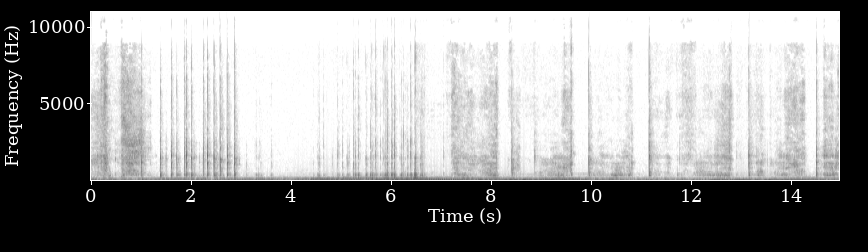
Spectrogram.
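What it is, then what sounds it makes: Cardboard box. Long acrylic nails and fingertips tap and scratch the top of a closed, printed cardboard box for a nail lamp lying flat. Quick, irregular dry taps mix with soft rubbing and scratching, with a low rumble underneath.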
